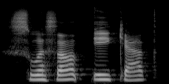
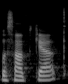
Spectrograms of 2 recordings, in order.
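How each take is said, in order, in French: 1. Il est prononcé avec un accent régional marqué. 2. Il est prononcé avec un accent standard neutre. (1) "À chaque fois que tu dis des dates, tu me fais rire" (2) "au lieu de juste"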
